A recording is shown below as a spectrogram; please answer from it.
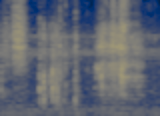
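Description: Typing on a computer keyboard, a short quick burst of soft clicking keystrokes, close and quiet, with no voices.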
